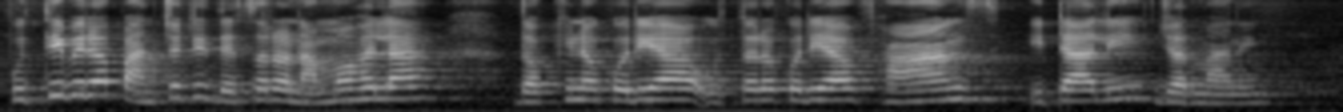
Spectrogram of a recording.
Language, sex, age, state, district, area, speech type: Odia, female, 18-30, Odisha, Khordha, rural, spontaneous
